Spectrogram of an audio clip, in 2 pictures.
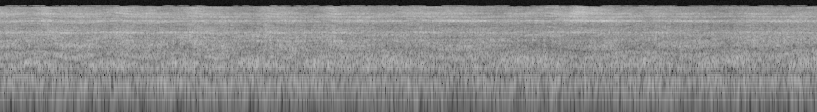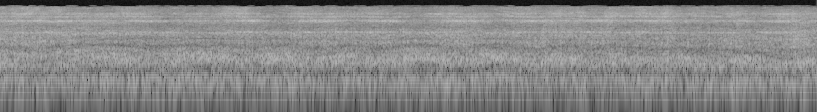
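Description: Handheld blow torch flame hissing steadily as it is swept over wet acrylic paint, used to bring up cells in the paint.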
